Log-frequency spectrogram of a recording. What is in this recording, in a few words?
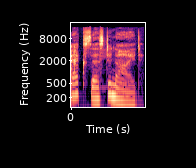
US female access-denied; lynne publishing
